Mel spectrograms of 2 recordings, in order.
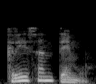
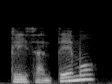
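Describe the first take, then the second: First: Said in the usual way. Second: Clisantemo with an L after the opening C; L for R mispronunciation. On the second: Shown as a demonstration. Teacher offers learners a choice of flower name, L for R. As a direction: say "clisantemo", L in place of R. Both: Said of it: "Se llama crisantemo".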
